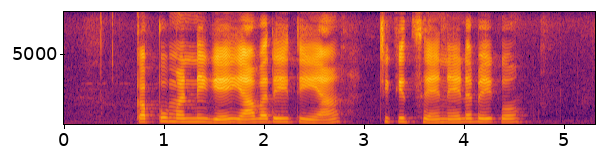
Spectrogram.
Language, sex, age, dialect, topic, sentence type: Kannada, female, 46-50, Central, agriculture, question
